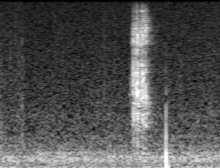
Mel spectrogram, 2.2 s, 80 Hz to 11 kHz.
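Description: Samsung Galaxy A40 camera shutter sound: one short snap about one and a half seconds in as a photo is taken, followed by a faint click.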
